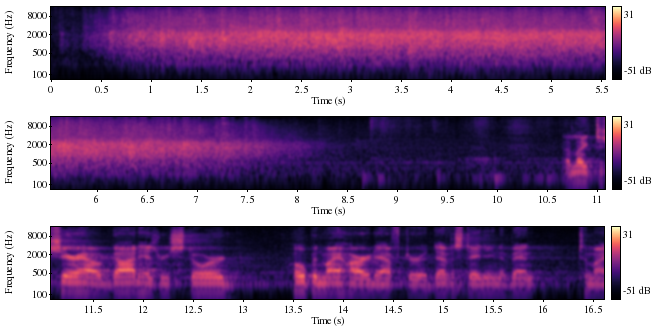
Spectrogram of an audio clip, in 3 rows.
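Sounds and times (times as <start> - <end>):
audience applause welcoming a speaker: 0.0 - 8.2
speech: 10.8 - 16.5.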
